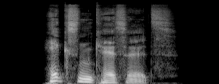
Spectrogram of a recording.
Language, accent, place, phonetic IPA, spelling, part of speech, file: German, Germany, Berlin, [ˈhɛksn̩ˌkɛsl̩s], Hexenkessels, noun, De-Hexenkessels.ogg
- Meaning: genitive singular of Hexenkessel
